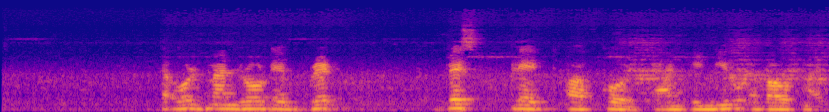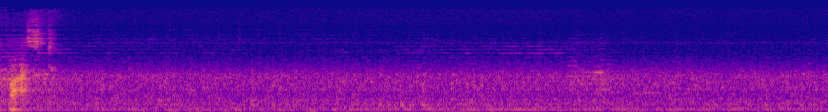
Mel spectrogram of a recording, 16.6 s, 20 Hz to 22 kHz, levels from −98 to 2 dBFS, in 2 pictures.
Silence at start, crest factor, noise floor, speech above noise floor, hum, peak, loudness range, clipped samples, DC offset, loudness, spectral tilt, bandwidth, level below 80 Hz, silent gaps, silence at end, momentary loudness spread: 1.65 s; 22 dB; -52 dBFS; 31 dB; none; -2 dBFS; 5 LU; under 0.1%; under 0.1%; -22 LUFS; -8 dB/octave; 7.8 kHz; -54 dBFS; none; 2.25 s; 15 LU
